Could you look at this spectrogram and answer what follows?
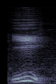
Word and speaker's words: Ye: Yay. Yay. Yay. Yay. So it's pronounced yay, as in Kanye.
